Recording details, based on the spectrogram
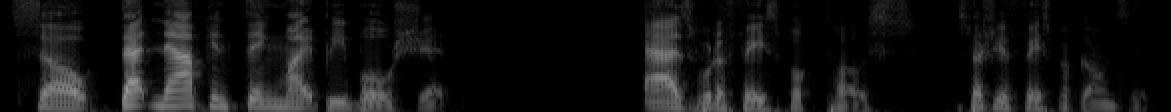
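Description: A man's voice: on the high side, big pitch swings, brisk, bright, forceful tone, clean tone, no room sound, studio quality. A young man with a slight Boston accent, hosting a podcast in casual, blunt, joking chat. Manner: blunt, jokey, swears, laughs often. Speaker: podcast host.

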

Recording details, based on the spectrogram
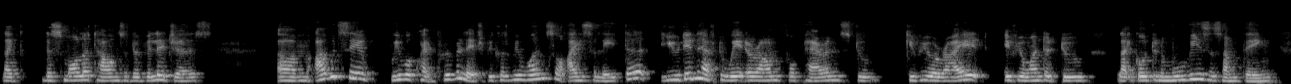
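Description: A woman in her forties speaks in a lowish voice as a podcast guest. She talks things through thoughtfully, with many "um"s and restarts. The recording sounds dull and lo-fi. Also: moderate pace, warm tone. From Singapore. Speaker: law lecturer, podcast guest. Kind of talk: conversational interview.

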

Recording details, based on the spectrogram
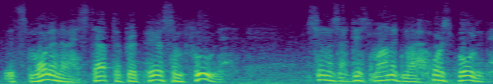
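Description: An actor plays an earnest runaway of twenty in an old radio western. His American voice is mid-pitched, folksy and halting, full of trouble. The recording is narrow-band and noisy. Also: expressive, lightly acted. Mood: weak, weary. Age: young adult. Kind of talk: 1940s radio western acting. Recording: muffled, hissy vintage radio recording.

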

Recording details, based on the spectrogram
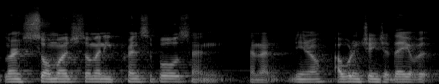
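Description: A man's voice: mid-range voice, little pitch movement, brisk, vocal fry, echoey room, a little hiss or hum. A young man from Cuba, a podcast guest, talking casually and animatedly, repeating words for emphasis. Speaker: podcast guest, entrepreneur and coach. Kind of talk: casual interview conversation.

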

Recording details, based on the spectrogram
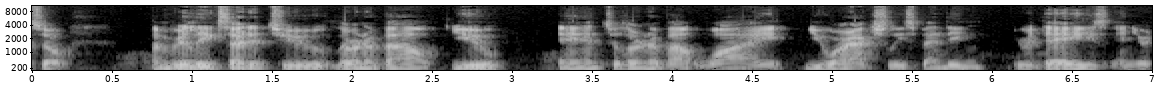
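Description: A man hosting a casual campaign interview, upbeat and eager as he introduces his guest and asks questions. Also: deep voice. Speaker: interview host.

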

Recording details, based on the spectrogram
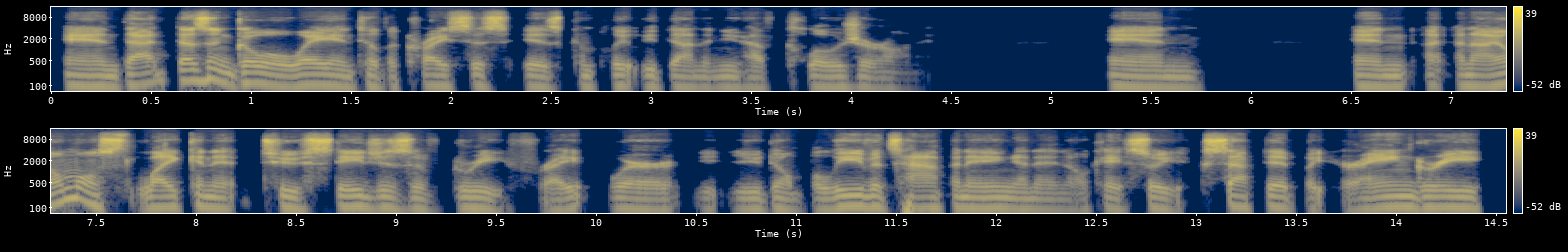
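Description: A man's voice: low voice, steady tone, moderate pace, a bit bright, dry recording. A man co-hosting a casual chat, methodically breaking ideas down into stages, with hesitant fillers. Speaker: podcast co-host.

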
